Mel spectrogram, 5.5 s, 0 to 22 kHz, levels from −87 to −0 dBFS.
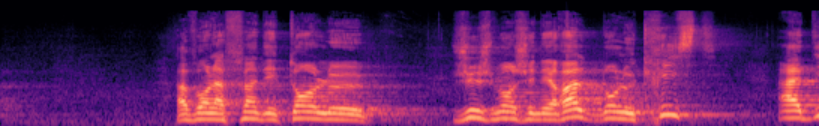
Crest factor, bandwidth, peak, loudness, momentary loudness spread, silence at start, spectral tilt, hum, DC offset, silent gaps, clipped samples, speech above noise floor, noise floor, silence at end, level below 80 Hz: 20 dB; 16 kHz; 0 dBFS; -18 LUFS; 11 LU; 1.15 s; -4 dB/octave; none; under 0.1%; none; under 0.1%; 36 dB; -54 dBFS; 0 s; -60 dBFS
